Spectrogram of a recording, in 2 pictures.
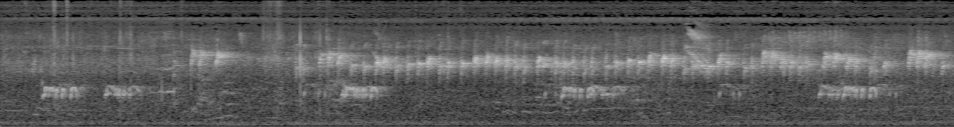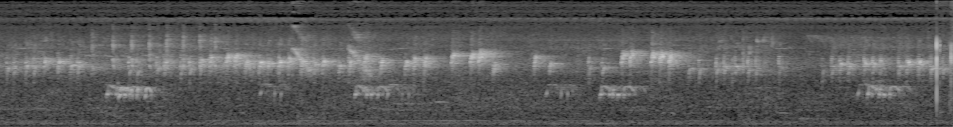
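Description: Birds chirping and twittering without a break. A lower, short call repeats every couple of seconds beneath the higher chirps.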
